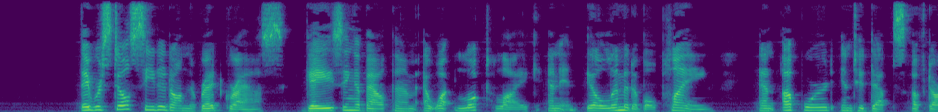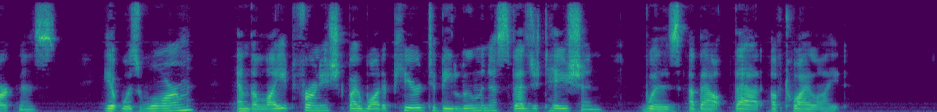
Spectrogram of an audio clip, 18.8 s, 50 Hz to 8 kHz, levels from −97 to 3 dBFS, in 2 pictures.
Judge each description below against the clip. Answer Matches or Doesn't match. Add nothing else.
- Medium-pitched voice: Matches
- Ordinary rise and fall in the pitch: Matches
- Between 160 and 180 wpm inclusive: Doesn't match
